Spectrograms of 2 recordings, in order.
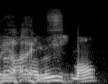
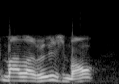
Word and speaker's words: malheureusement: Malheureusement. – Give us that again. – It's not malheureusement, it's malheureusement.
